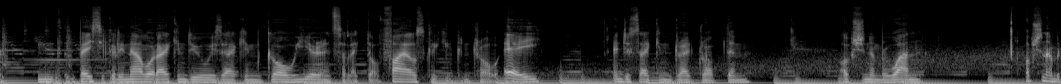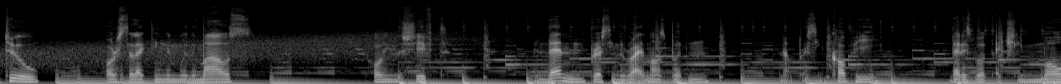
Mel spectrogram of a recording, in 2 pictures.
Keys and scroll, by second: 4.2 ctrl+a.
